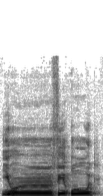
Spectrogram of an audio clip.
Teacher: والنون مع الفاء ثنايا العليا إلى باطن الشفة من غير إطباق للشفاء حتى لا أخنق الغنة ولا أجعلها ميم، ولا تقول هذا إظهار، لقد ذهبت بالنون إلى مخرج باللسان إلى مخرج النون اللساني، وهذا خطأ، هذا ليس إخفاء. · ينفقون، لا تقول لا تضم الشفاه وأنت تأتي بالإخفاء متأثرة بضمة الياء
